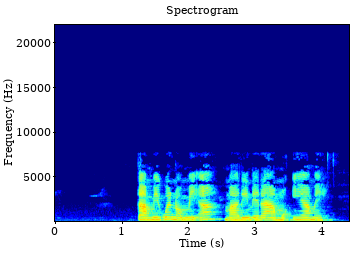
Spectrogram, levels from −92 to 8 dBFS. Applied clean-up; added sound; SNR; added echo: none; none; none; none.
